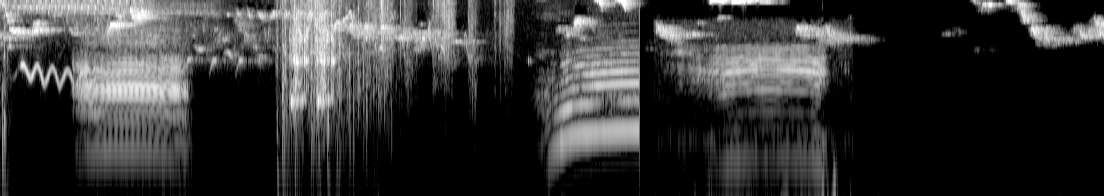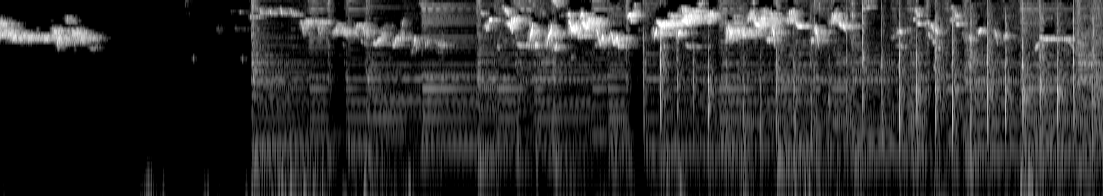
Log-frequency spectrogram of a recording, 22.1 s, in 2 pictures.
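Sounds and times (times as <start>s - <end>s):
faint bird chirps: 0.0s - 12.2s, 12.9s - 19.6s
cow mooing: 0.7s - 2.0s, 5.3s - 8.5s
sharp knocks: 17.4s - 22.0s.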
